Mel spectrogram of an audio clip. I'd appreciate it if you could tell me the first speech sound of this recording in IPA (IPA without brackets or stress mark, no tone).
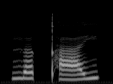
n̪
